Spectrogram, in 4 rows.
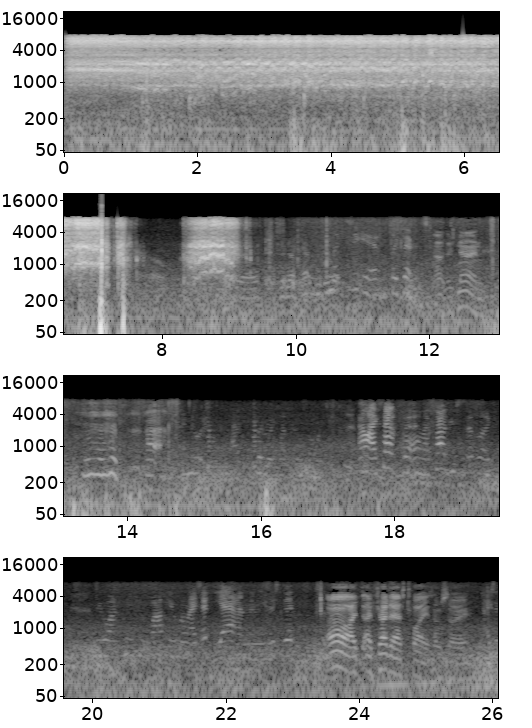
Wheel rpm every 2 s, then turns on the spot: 220, 220, 230, 130, 40, 0, 0, 0, 0, 0, 0, 0, 0.
none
